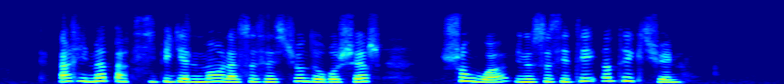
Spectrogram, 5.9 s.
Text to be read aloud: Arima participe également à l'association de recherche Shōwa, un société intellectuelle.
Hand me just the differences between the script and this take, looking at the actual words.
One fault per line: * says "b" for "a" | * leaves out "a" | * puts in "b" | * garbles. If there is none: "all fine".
* says "une" for "un"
